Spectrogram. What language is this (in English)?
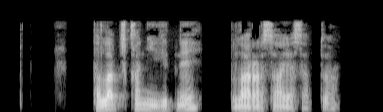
Uyghur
